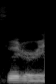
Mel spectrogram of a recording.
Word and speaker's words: foeder: Those are fooders. Something like that. Simply put, a fooder is a large barrel. Fooder, pronounced food-er, is the Dutch word for a large oak tank where beer is fermented.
